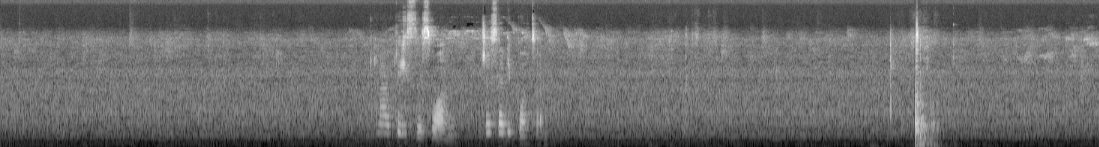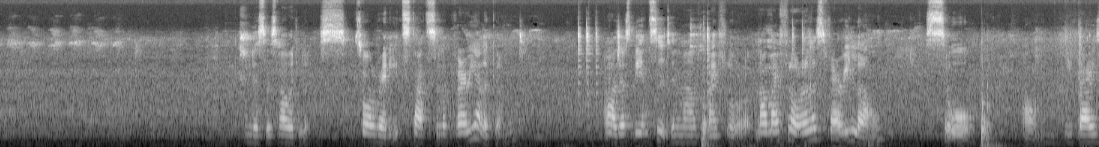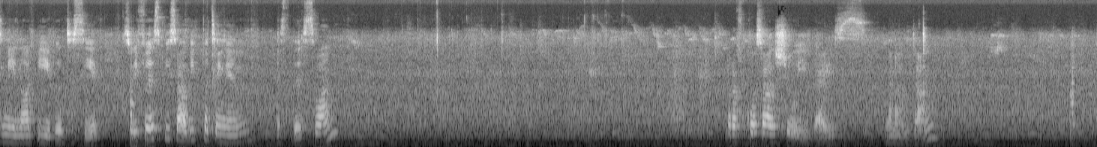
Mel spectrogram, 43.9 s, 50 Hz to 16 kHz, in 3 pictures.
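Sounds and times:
steady low hiss: 0:00.0 - 0:43.9
glass vase knock: 0:12.2 - 0:12.6, 0:27.7 - 0:28.0.

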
